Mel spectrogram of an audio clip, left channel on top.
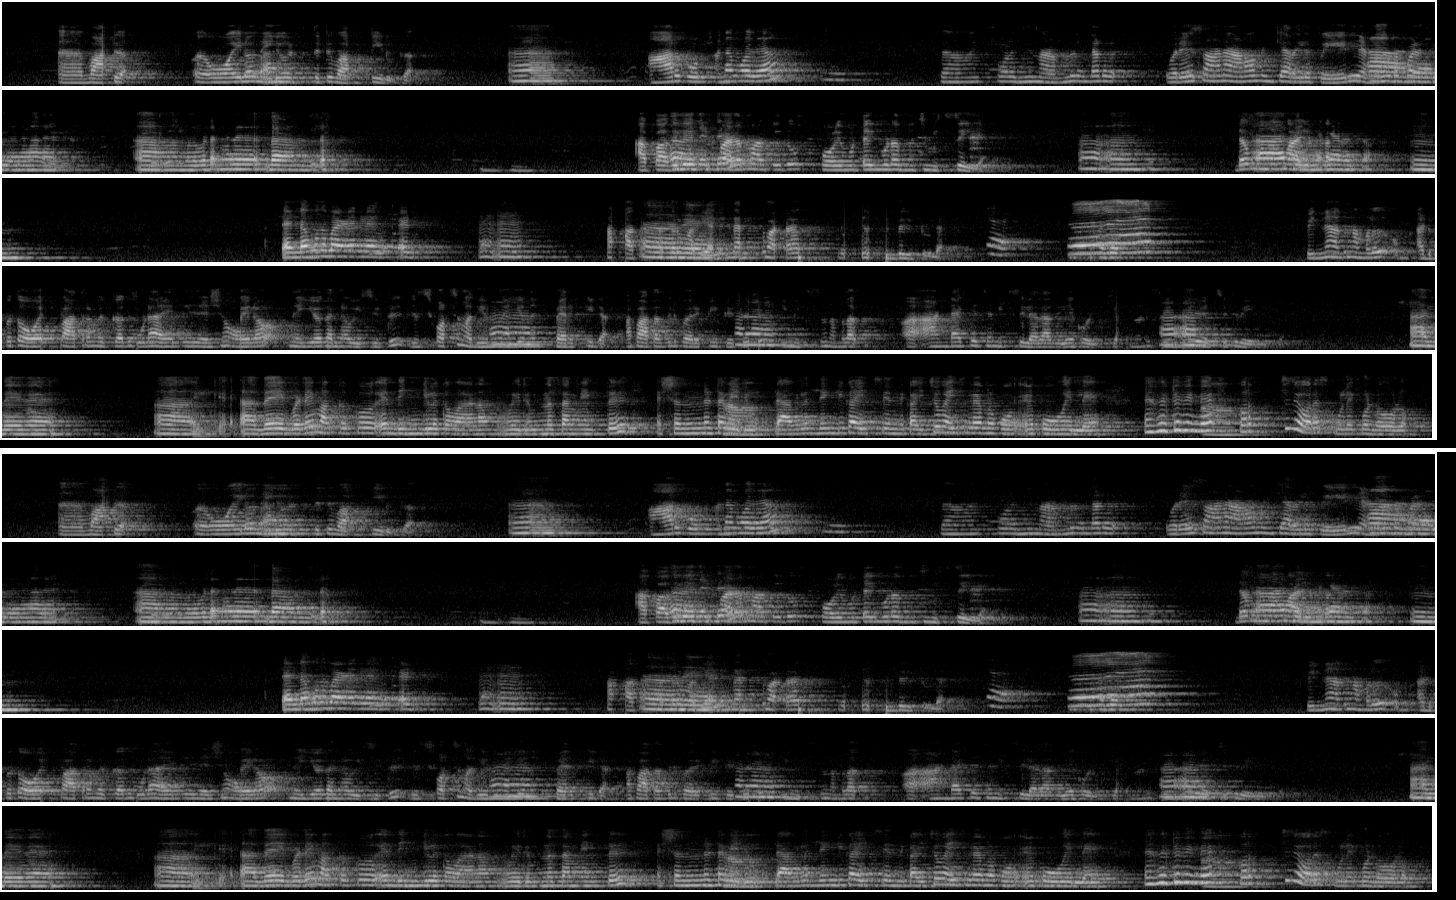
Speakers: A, on the left; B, on the left.
A: ആഹ് വാട്ടുക ഓയിലോ നെയ്യോ
B: ആഹ്
A: എടുത്തിട്ട് വാട്ടി എടുക്കുക
B: ആഹ്
A: ആറ് ബോളി അഞ്ചു
B: കൊല ഉ
A: അതാ ഇപ്പോൾ ഇനി നമ്മള് കണ്ടാ ഒരേ സാധനം ആണോന്ന് എനിക്കറിയില്ല പേര് ഞങ്ങള
B: ആഹ്
A: ഇവിടെപ്പോ
B: അതെ
A: പഴക്കക്കണ
B: അതെ ആഹ്
A: പറയ വട്ടടു
B: ആഹ് നമ്മളിവിടെ അങ്ങനെ എന്താണല്ല
A: ഉ ഉ അപ്പൊ അതിലേക്ക്
B: ആഹ് എന്നിട്ട്
A: ഈ പഴം മാറ്റിയതും കോഴിമുട്ടയും കൂടെ ഒന്നച്ച് മി ക്സ് ചെയ്യ
B: ആഹ ആഹ
A: മൂന്നോ
B: ആഹ
A: പായി
B: സൈമനയാണതോ ഉം രണ്ടോ മൂന്നോ പഴ അല്ലെ എടുത്ത് ഉം ഉം
A: ആഹ
B: ആഹ്
A: അത്ര
B: അതെ
A: മതി അല്ലെങ്കിൽ അധികം എന്ത് കിട്ടൂല
B: ആഹ
A: പിന്നെ അത് നമ്മള് അടുപ്പത്തെ ഓയിൽ പാത്രം വെക്ക ചൂട് അതിന് ശേഷം ഓയിലോ നെയ്യോ തന്നെ ഒഴിച്ചിട്ട് ജസ്റ്റ് കുറച്ചച്ച് മതിയൊ
B: ആഹ്
A: നെയ് ഒന് പെരട്ടിടാ ആ പാത്രത്തില്ൽ പരട്ടിയിട്ടിട്ട്
B: ആഹ്
A: ഈ മ മിക്സ് നമ്മള് ഉണ്ടാക്കി വെച്ചാ മിക്സി ഇല്ലെ അത് അതിലേക്ക് ഒഴിക്കുക എന്നിട്ട് സിമ്മിൽ
B: ആഹ്
A: വെച്ചിട്ട് വേവിക്കുക
B: അതെതെ
A: ആഹ്
B: ആഹ ക്കെ അതെ ഇവിടെ മക്കൾക്ക് എന്തെങ്കിലുംഒക്കെ വേണം വരുന്ന സമയത്ത് വിശന്നിന്റെ വരൂ
A: ആഹ്
B: രാവിലെ എന്തെങ്കിലും കഴച്ച് കഴിച്ചോ കഴിച്ചിലെന്നു പോ പോവല്ലേ എന്നിട്ട് പിന്നെ
A: ആഹ്
B: കൊറച്ച് ചോറെ സ്കൂളിലേക്ക് കൊണ്ടു പോവൂള്ളു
